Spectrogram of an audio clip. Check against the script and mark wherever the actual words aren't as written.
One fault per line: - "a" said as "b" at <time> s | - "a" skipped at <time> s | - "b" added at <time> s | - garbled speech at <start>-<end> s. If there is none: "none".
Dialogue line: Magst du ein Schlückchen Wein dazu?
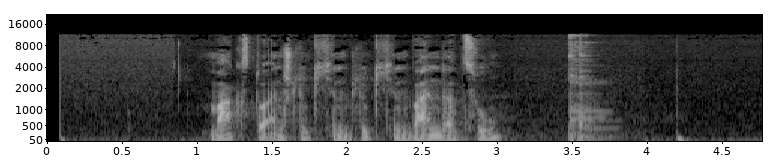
- "Schlückchen" added at 2.0 s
